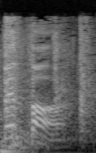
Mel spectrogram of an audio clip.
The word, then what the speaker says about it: Ibiza: Yeah, it's pronounced Ibiza, actually. What's the difference, man?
